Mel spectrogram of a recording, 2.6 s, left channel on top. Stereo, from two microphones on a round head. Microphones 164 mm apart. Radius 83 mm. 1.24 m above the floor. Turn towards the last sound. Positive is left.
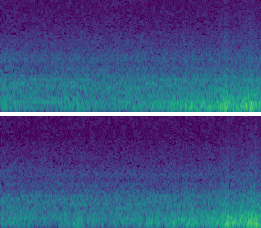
No sound to turn to.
